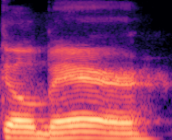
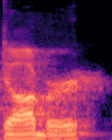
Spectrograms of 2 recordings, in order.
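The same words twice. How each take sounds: First: The name is said with a French sound. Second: The name is said with an English sound. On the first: The speaker calls it right. "that's how you say it with the French sounding" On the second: The speaker calls it wrong. "not Daubert"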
